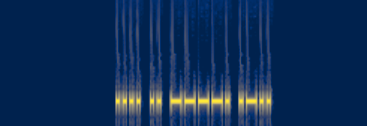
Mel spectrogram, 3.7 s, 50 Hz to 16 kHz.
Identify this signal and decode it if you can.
Morse code, heard as a keyed tone, about 34 wpm, 700 Hz. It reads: HI9L
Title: DXCC-100 Call Signs - 4 Characters - Repeated 2x - 35wpm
